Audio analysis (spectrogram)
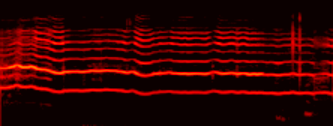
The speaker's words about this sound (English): Oh, that was a door opening.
